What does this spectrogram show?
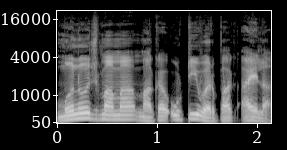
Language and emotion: Goan Konkani, neutral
